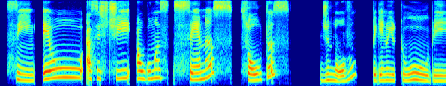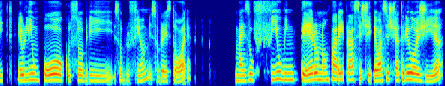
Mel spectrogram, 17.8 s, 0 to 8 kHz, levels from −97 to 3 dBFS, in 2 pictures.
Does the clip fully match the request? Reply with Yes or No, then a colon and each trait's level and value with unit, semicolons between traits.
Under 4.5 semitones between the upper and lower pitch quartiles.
Yes: average, 4.1 semitones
